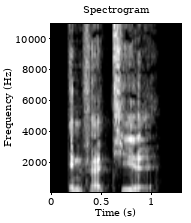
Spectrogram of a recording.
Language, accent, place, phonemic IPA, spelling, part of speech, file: German, Germany, Berlin, /ˌɪnfɛʁˈtiː/, infertil, adjective, De-infertil.ogg
- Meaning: 1. infertile 2. sterile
